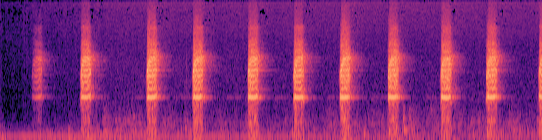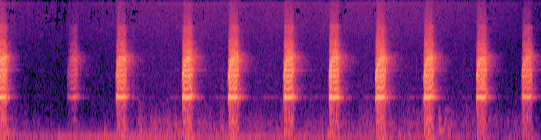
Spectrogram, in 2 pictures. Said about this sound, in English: the green tree frog, Hyla Scenaria, has this call.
